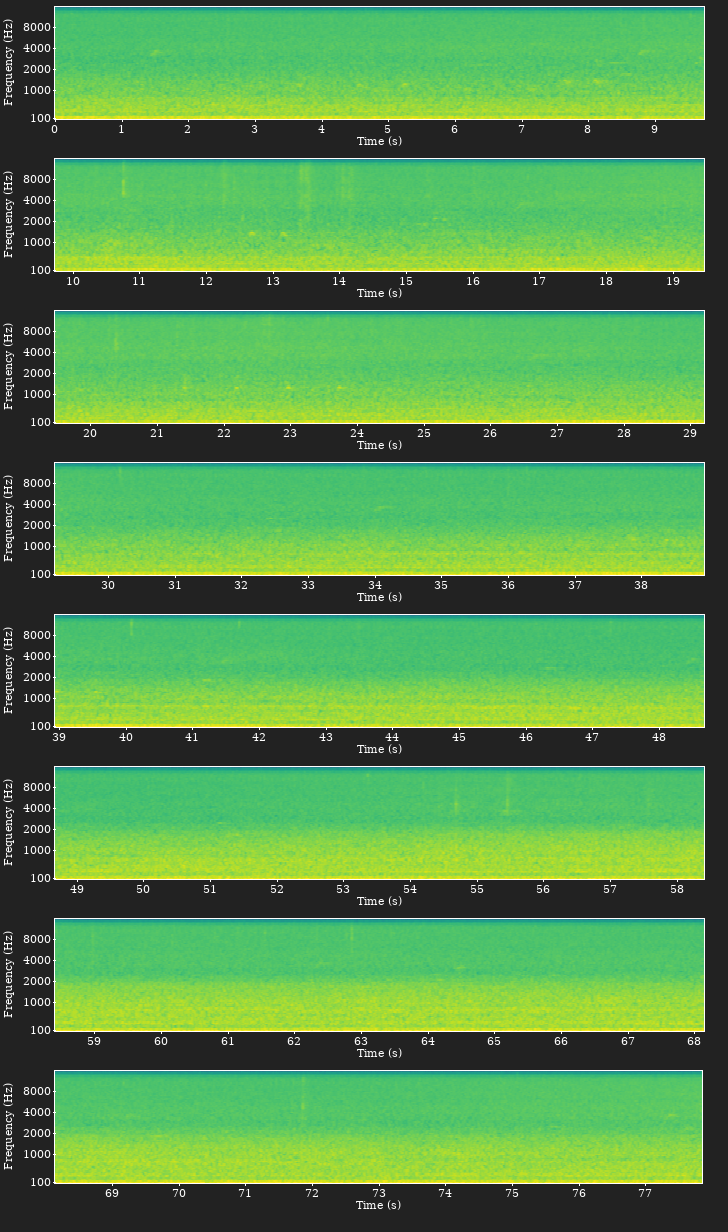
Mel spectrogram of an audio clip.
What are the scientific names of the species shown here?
Corvus brachyrhynchos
